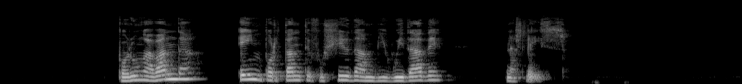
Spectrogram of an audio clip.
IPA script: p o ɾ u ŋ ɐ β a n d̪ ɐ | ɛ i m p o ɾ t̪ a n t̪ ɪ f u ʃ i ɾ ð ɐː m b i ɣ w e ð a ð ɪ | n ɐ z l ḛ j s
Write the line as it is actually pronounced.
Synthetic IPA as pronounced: p o ɾ u ŋ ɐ β a n d̪ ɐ | ɛ i m p o ɾ t̪ a n t̪ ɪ f u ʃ i ɾ ð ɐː m b i ɣ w i ð a ð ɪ | n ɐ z l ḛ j s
